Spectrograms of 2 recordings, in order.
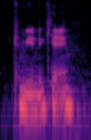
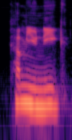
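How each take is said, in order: First: The word does not sound like 'come unique'. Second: The word sounds like 'come unique'. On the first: The speaker calls it right. "I know I know that word in the pronunciation" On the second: The speaker calls it wrong. "Come unique sounds like some kind of unique baby name"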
